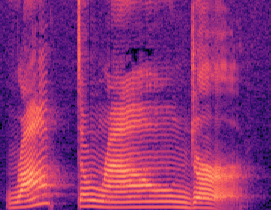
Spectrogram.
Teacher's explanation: wrapped around and I can combine them together remember I said we commonly get rid of the H sound on her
